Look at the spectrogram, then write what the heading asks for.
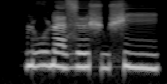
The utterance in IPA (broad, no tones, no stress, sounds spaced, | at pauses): ɳ o̤ ɳ æ z ø ʃ ṳ ʃ i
